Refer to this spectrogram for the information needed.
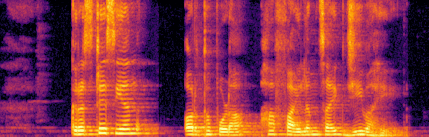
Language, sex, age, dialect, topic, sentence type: Marathi, female, 51-55, Standard Marathi, agriculture, statement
